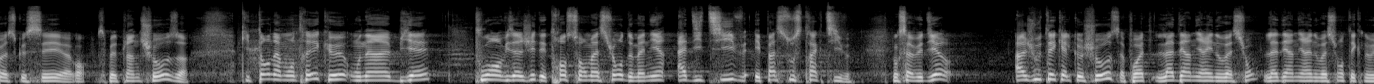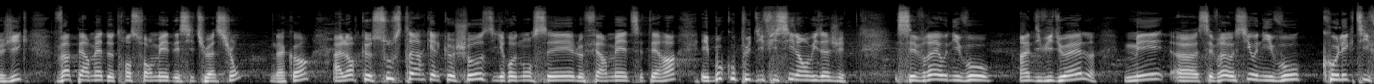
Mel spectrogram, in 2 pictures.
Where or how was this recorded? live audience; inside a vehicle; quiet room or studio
live audience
